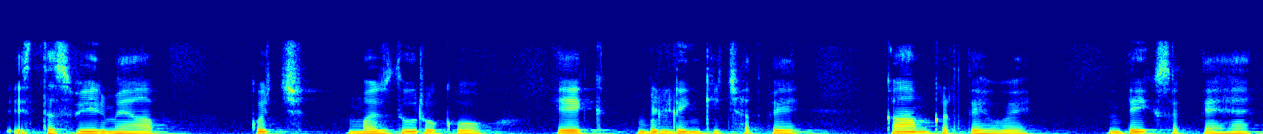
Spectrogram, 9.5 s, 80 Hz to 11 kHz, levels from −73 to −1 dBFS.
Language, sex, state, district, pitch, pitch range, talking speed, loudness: Hindi, male, Bihar, East Champaran, 145 Hz, 140-150 Hz, 115 wpm, -26 LUFS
